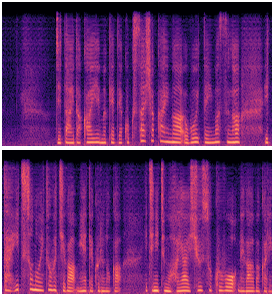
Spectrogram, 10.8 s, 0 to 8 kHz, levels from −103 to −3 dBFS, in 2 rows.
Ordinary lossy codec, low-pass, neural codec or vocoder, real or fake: none; 7.2 kHz; codec, 16 kHz, 0.7 kbps, FocalCodec; fake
